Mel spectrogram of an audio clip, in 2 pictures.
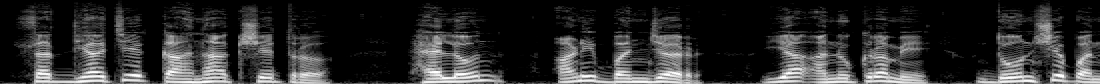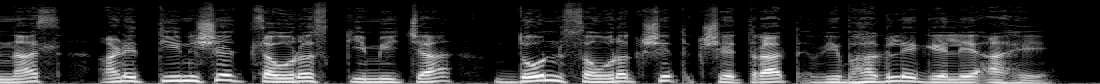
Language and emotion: Marathi, neutral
